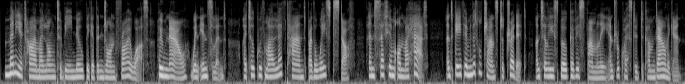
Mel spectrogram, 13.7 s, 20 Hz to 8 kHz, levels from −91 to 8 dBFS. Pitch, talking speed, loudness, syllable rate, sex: 205 Hz, 230 wpm, -21 LUFS, 5.5 syllables/s, female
